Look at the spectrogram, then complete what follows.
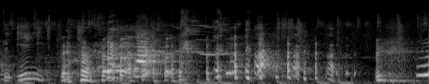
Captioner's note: laughter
